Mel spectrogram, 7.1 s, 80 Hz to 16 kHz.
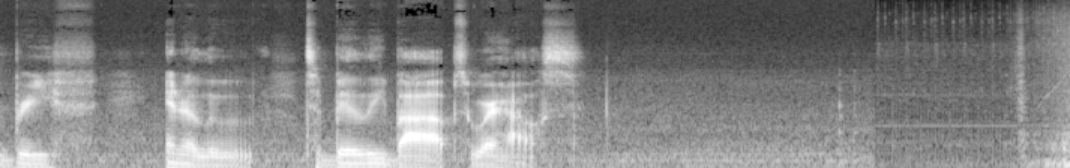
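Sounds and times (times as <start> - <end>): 
speech: 0.1 - 3.9
car engine starting and revving: 6.4 - 7.1.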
